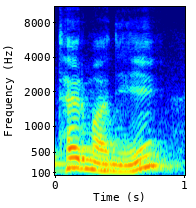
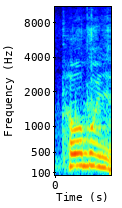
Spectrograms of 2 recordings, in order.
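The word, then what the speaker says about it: Terman: 테르마는 지금 제가 독일식으로 발음을 했는데 미국 식으로 발음하면 터먼이 되겠습니다.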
